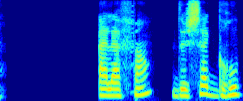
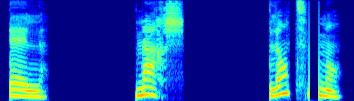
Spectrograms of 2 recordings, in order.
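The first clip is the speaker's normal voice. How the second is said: Elle, marche, lentement each stressed alone, long pauses between; word by word. Shown as a demonstration. Teacher showing written words one at a time, word by word. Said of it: "Faites attention à l'accent tonique".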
